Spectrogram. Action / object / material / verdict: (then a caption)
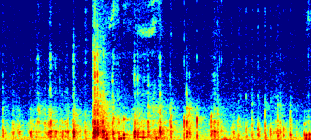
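tap / plastic shape-sorter toy truck / plastic / none. Fingertips tap and scratch the top surface of a large hollow plastic toy truck with a yellow shape-sorter box on top, while the other hand holds it steady. A quick run of soft, hollow plastic taps mixes with dry scratching, with a steady mid-range tone and the loudest burst about a second in. Each tap dies away fast, leaving a light, crackly patter.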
